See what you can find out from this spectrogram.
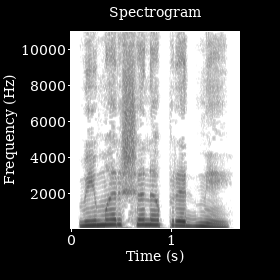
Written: ವಿಮರ್ಶನಪ್ರಜ್ಞೆ

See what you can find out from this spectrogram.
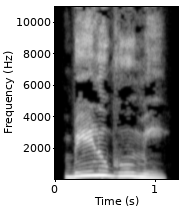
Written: ಬೀಳುಭೂಮಿ

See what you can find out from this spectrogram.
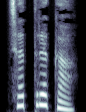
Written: ಛತ್ರಕ

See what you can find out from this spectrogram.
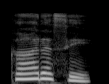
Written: ಕಾರಸೆ

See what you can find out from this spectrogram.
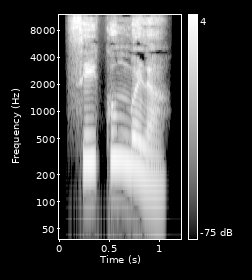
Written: ಸೀಕುಂಬಳ

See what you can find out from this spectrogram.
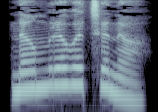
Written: ನಮ್ರವಚನ

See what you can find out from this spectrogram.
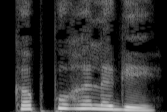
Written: ಕಪ್ಪುಹಲಗೆ

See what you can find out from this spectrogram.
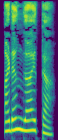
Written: ಅಡಂಗಾಯಿತ

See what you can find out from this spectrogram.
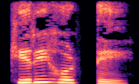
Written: ಗುರಿಹೊಡೆ

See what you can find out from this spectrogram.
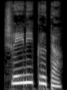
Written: ಶ್ರೇಣೀಕೃತ

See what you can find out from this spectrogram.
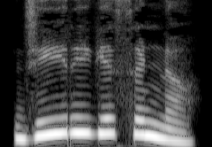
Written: ಜೀರಿಗೆಸಣ್ಣ

